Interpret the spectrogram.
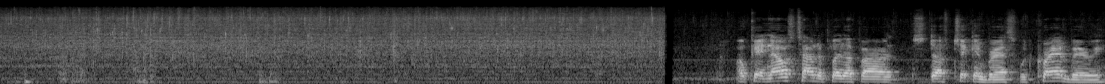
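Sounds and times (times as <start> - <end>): chicken frying in hot oil: 0.0 - 6.7.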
